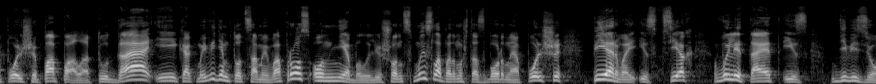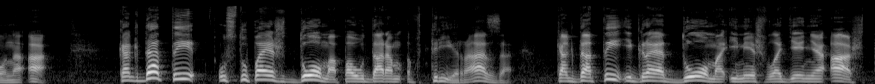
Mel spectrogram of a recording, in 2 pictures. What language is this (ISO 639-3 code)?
rus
